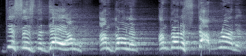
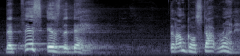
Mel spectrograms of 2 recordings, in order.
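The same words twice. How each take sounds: First: High, emphatic preaching cry; forceful declaration. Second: Hushed, low declaration; quiet resolve. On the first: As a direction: proclaim it loudly, repeating for force. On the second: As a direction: say it softly, with pauses. Preacher's quiet declaration, then repeated loud. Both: Shown as a demonstration.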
